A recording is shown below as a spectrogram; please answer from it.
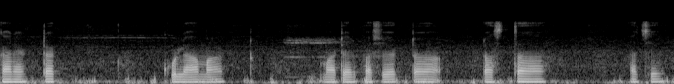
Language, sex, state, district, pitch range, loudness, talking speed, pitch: Bengali, male, Assam, Hailakandi, 110-120 Hz, -21 LUFS, 80 wpm, 115 Hz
